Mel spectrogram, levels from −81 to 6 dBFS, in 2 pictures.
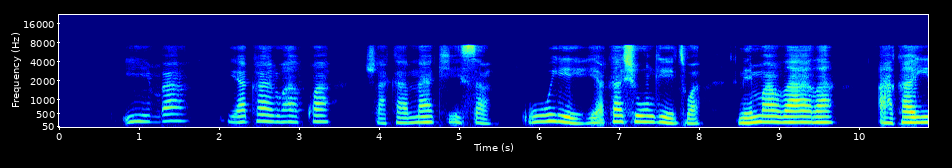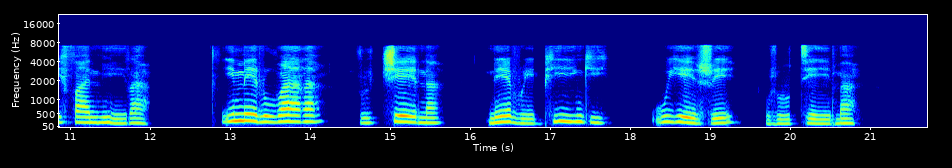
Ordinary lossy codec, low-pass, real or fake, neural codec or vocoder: AAC, 48 kbps; 7.2 kHz; fake; codec, 16 kHz, 0.8 kbps, ZipCodec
